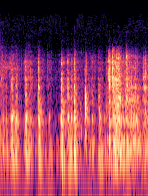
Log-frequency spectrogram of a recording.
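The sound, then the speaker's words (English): A sticking elevator door is forced open, making a series of jerky scraping and rattling bursts that build into a longer grinding scrape toward the end. No one speaks. “Oh, really, now, I must speak to him again about this elevator door. Sticks something terrible.”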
